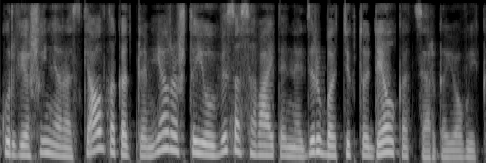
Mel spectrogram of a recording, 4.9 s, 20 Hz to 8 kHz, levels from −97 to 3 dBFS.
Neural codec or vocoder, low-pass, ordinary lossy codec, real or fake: codec, 16 kHz, 4 kbps, X-Codec, WavLM features, trained on Multilingual LibriSpeech; 7.2 kHz; AAC, 32 kbps; fake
